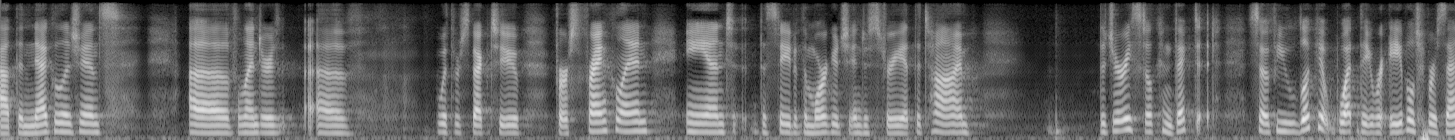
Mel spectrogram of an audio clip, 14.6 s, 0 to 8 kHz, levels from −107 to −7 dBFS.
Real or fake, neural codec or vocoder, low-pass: fake; codec, 24 kHz, 1.2 kbps, DualCodec; 7.2 kHz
